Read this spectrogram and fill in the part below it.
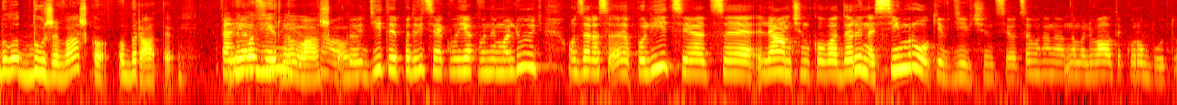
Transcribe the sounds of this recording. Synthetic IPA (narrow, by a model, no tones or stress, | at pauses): bʊlˠɔd̪uʒɛʋɑʃkɔɔbɪɾɑt̪ɪ̰ | t̪ɑjɪmɔʋʲirnɔʋɑt̪ʃkaɔkdʲit̪ɪpɔd̪ɪʋʲitt͡sʲːɐjɐkjɐkʋɔnɪmɐlʲujʊtʲɔt̪zɑɾɐspɔlʲit͡sʲijɐt̪sɛlʲamt͡ʃɪnkɔʋɐd̪ɐɾɪnɐsʲimrɔkʲiwdʲiwt͡ʃɪnt͡sʲiɔt̪sɛʋɔnɑnnɐmɐlʲʊʋɑlˠɐt̪ɐkuɾɔbɔt̪ʊ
